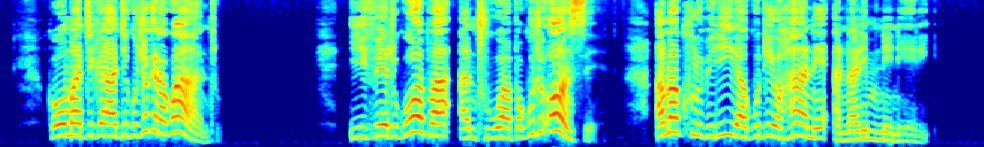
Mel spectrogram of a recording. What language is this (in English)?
Nyanja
